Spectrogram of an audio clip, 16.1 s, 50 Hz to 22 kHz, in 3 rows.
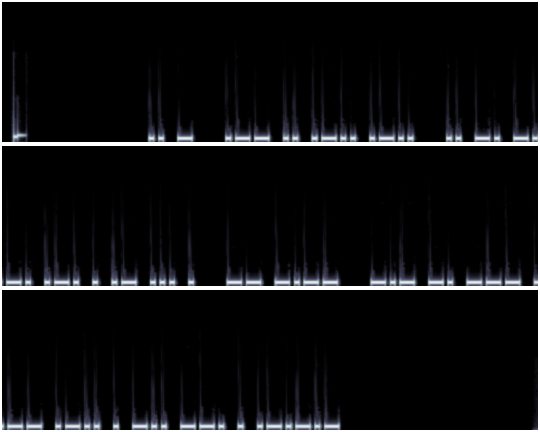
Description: Morse code, heard as a keyed tone, about 25 wpm, 700 Hz. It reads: IT WILL INCREASE MY KNOWLEDGE.
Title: Sentences from Top 1000 Words - Review Part 4 - 25wpm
